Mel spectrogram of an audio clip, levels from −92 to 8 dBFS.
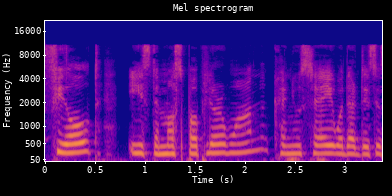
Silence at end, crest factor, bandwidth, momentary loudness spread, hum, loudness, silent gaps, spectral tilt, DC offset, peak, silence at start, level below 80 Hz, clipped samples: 0 s; 14 dB; 11 kHz; 12 LU; none; -27 LUFS; none; -5 dB/octave; under 0.1%; -12 dBFS; 0 s; -48 dBFS; under 0.1%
